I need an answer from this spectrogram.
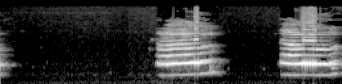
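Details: A male cat in heat calls for a female with two long, loud, strained meows about a second and a half apart, clear against a silent background.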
